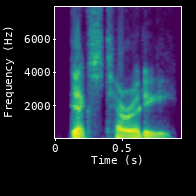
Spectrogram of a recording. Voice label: "dexterity", American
